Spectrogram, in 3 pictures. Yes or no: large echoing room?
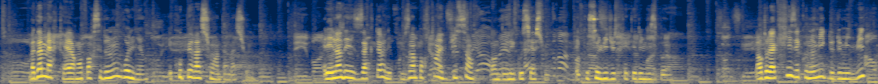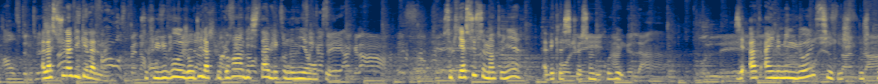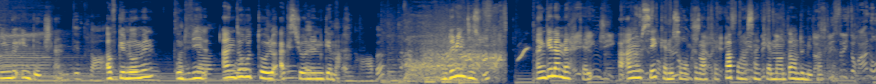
no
